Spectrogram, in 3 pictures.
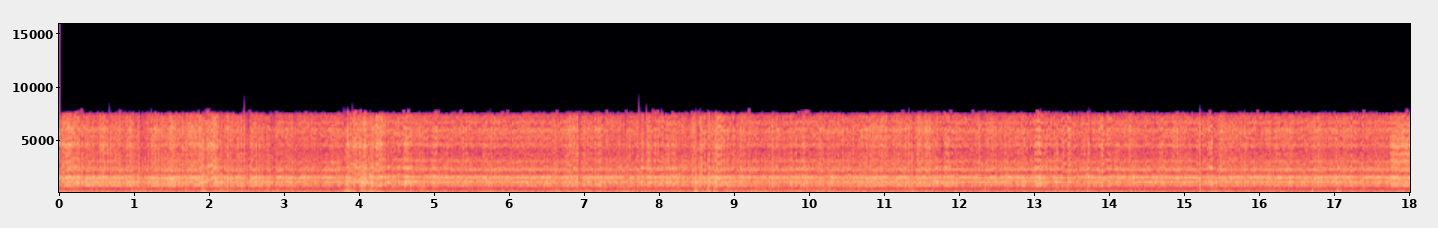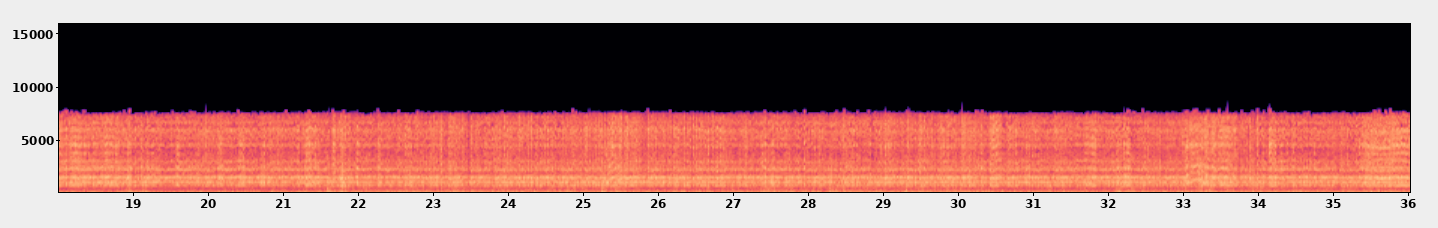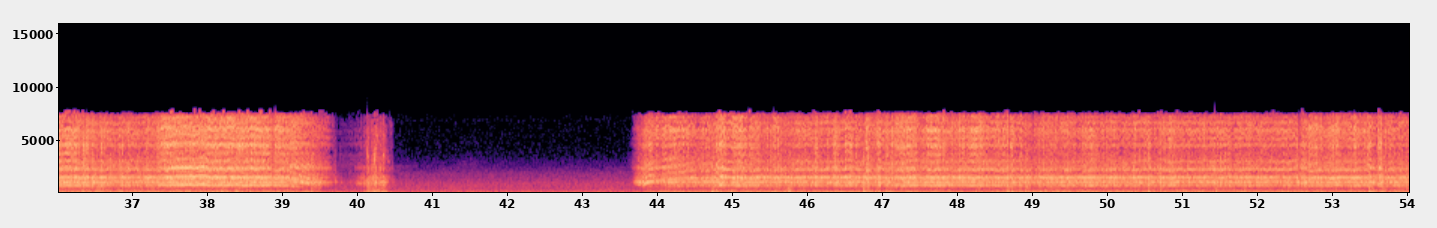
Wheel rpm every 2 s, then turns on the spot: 200, 200, 200, 200, 200, 200, 200, 200, 200, 200, 200, 200, 200, 200, 200, 200, 200, 200, 200, 140, 10, 0, 170, 200, 200, 200, 200.
none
